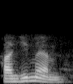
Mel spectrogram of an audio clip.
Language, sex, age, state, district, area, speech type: Punjabi, male, 30-45, Punjab, Ludhiana, urban, conversation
